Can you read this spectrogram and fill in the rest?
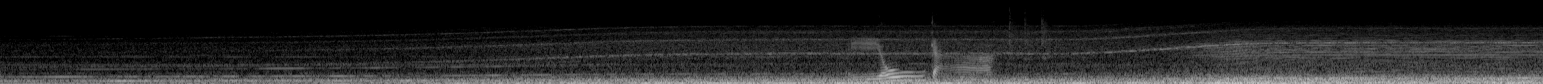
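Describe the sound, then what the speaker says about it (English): Airbus A320 jet engines spooling up to full takeoff thrust in a flight simulator, a loud, steadily rising roar with whining tones climbing in pitch, as someone talks briefly over it. "This is about as loud as these engines can get with the packs off Toga takeoff"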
